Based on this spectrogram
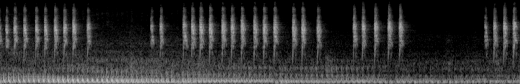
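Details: Caged house sparrows fighting give rapid runs of shrill high chirps in repeated bursts, set against a loud low rumbling hum throughout.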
